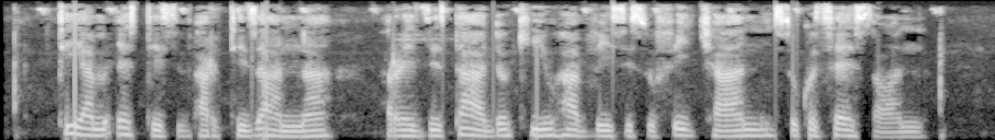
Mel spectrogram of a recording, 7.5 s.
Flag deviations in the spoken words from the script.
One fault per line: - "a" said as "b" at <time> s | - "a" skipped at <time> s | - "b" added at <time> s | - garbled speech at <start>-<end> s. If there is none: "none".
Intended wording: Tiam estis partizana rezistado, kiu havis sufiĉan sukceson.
none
